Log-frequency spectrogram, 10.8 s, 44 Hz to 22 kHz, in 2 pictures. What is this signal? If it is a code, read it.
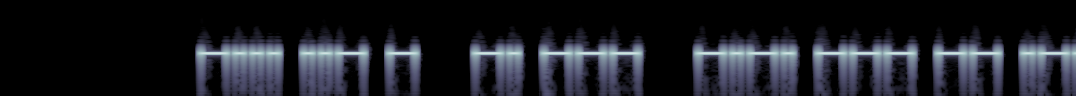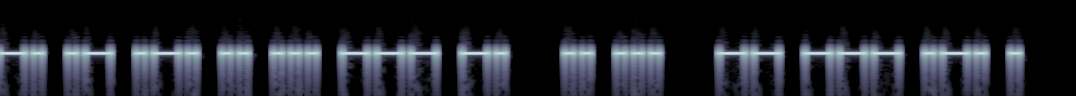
Morse code, heard as a keyed tone, about 28 wpm, 700 Hz. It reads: BUT NO COMPARISON IS MORE
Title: Sentences from Top 1600 Words 28wpm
